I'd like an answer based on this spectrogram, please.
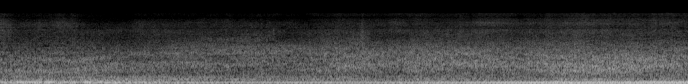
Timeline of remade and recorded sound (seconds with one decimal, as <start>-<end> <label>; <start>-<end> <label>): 0.0-1.0 recorded; 1.0-2.3 remade; 2.3-2.9 recorded; 2.9-5.8 remade; 5.8-6.9 recorded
